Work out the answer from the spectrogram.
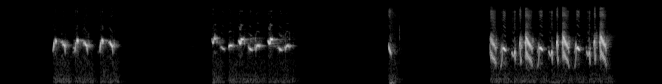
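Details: A female yellow-vented bulbul calls for a male with three-note bubbly phrases, a longer warbled run, a single sharp click, then a louder, harsher rush of chattering notes.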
